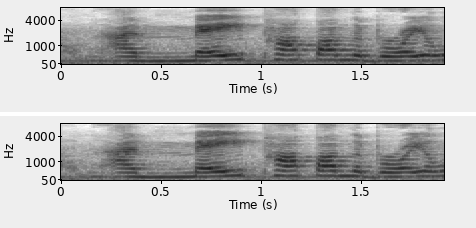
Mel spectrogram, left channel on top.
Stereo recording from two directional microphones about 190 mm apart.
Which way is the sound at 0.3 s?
60° right (ahead or behind).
